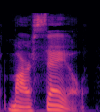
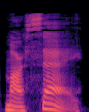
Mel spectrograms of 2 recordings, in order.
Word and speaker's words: Marseille: The local pronunciation was Marseille, not the French Marseille, to start his own label.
